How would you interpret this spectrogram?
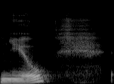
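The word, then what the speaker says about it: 牛: c'est un autre caractère c'est le bœuf qui se prononce Nuo donc là c'est s'il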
